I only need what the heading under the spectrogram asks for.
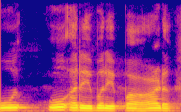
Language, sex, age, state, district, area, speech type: Dogri, male, 18-30, Jammu and Kashmir, Udhampur, rural, spontaneous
